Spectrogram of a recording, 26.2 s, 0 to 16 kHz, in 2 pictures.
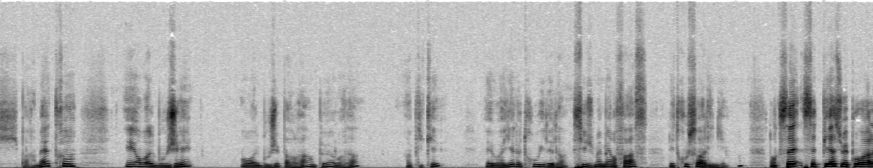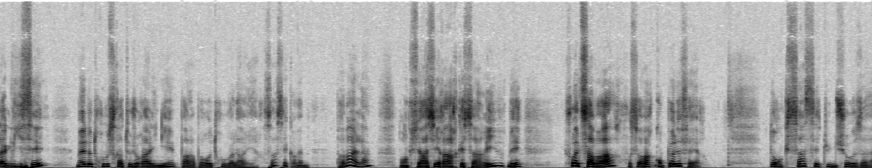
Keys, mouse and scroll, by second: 2.0 click, 2.6-3.0 scroll down 1, 3.7-5.2 scroll down 4, 6.4 click, 7.8 click, 9.2 2, 10.9 scroll up 2, 19.0-20.5 drag.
